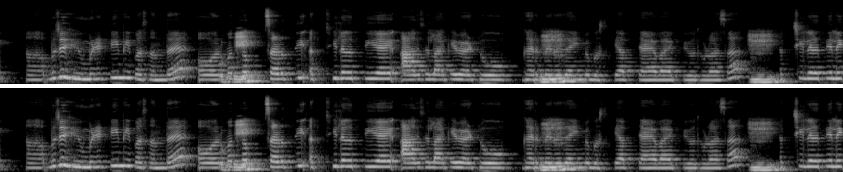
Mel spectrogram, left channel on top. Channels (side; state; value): both; normal; correlation 0.96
